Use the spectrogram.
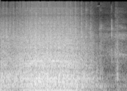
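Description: A serger sewing machine runs briefly at speed, chaining off thread after the presser foot is lifted and the needles lowered, a close, steady buzzing whir that stops abruptly, leaving a few faint clicks.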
